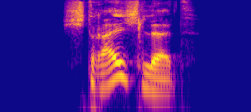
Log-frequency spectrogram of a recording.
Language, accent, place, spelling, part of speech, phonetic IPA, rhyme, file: German, Germany, Berlin, streichlet, verb, [ˈʃtʁaɪ̯çlət], -aɪ̯çlət, De-streichlet.ogg
- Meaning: second-person plural subjunctive I of streicheln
